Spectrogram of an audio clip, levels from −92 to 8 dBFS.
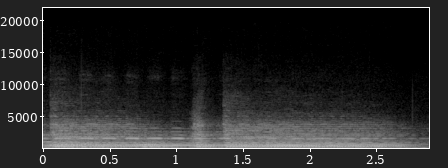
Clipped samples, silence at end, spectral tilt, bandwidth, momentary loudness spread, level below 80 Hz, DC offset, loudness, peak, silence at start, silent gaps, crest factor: under 0.1%; 0 s; -6 dB/octave; 9.6 kHz; 4 LU; -46 dBFS; under 0.1%; -28 LUFS; -14 dBFS; 0 s; none; 14 dB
